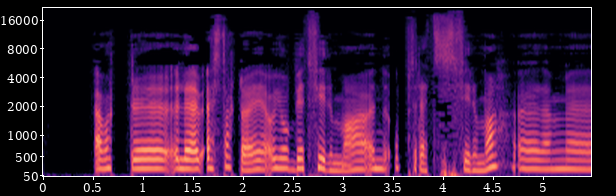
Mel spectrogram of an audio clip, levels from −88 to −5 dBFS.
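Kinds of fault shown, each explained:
Pre-echo: a transform codec spreads its quantisation noise across a whole block, so when a sharp onset lands late in the block, noise sized for the loud part spills into the quiet stretch just before it. In this speech clip a brief hiss runs ahead of four attacks, at 0.82, 1.60, 3.60 and 3.85 s, each lasting 32 to 57 ms, and those onsets sound softened and smeared rather than crisp.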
